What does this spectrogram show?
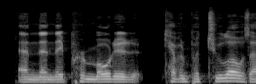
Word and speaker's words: Patullo: Kellen Moore, out, and then they promoted Kevin Patullo. Is that how you pronounce it?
